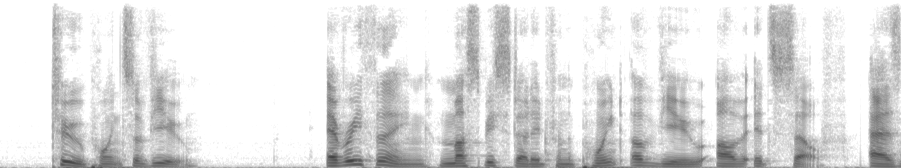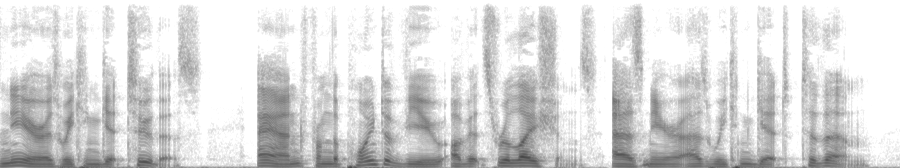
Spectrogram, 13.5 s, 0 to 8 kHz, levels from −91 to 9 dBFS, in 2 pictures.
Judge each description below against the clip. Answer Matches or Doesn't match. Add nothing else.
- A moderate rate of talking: Matches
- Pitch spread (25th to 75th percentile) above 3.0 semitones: Matches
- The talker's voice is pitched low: Matches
